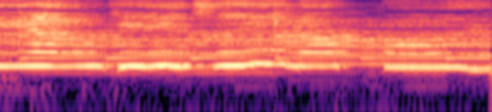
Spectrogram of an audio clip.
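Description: A singer in a slow ballad, a run of several held, slightly wavering notes over a soft instrumental accompaniment.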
